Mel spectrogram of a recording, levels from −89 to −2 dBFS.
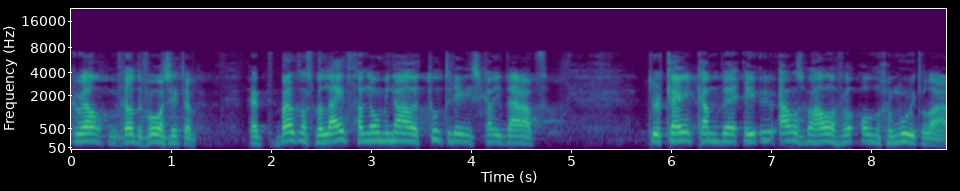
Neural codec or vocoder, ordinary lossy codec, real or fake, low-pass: codec, 16 kHz, 2 kbps, FreqCodec, larger model; none; fake; 7.2 kHz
